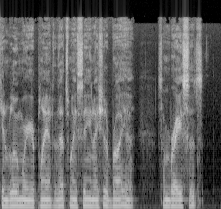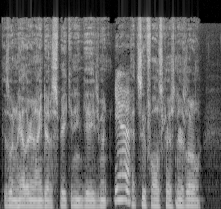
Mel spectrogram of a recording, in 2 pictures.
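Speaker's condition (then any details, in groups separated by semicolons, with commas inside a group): Parkinson's disease; uses walker, near-death experiences; stutters and stammers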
